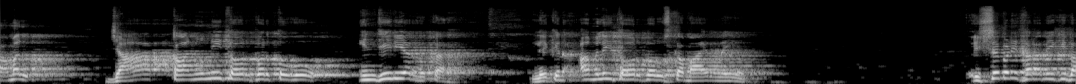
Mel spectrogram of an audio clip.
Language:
Urdu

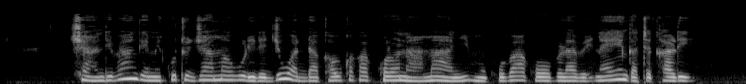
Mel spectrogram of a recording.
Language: Ganda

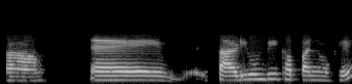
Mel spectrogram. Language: Sindhi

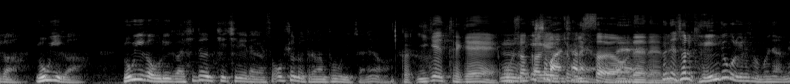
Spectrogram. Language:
Korean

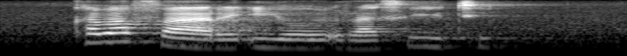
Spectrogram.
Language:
Venda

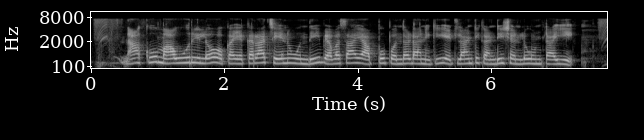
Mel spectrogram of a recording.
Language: Telugu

